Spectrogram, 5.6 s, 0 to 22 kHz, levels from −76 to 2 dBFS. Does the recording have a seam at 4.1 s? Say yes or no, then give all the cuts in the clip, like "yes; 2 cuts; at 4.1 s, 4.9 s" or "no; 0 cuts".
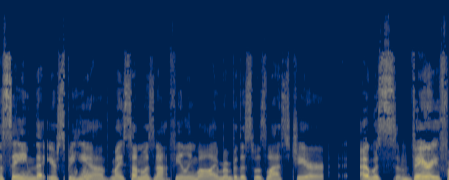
yes; 1 cut; at 4.1 s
